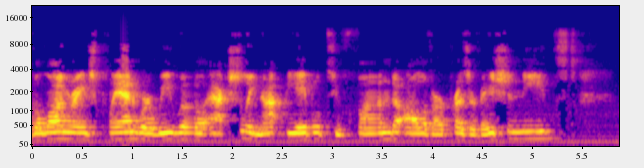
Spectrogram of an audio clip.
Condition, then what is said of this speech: None; typical speech.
